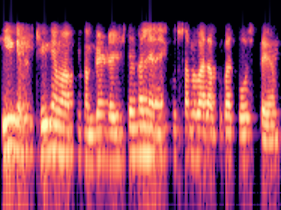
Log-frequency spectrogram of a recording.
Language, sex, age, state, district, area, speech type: Hindi, male, 18-30, Madhya Pradesh, Betul, urban, conversation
